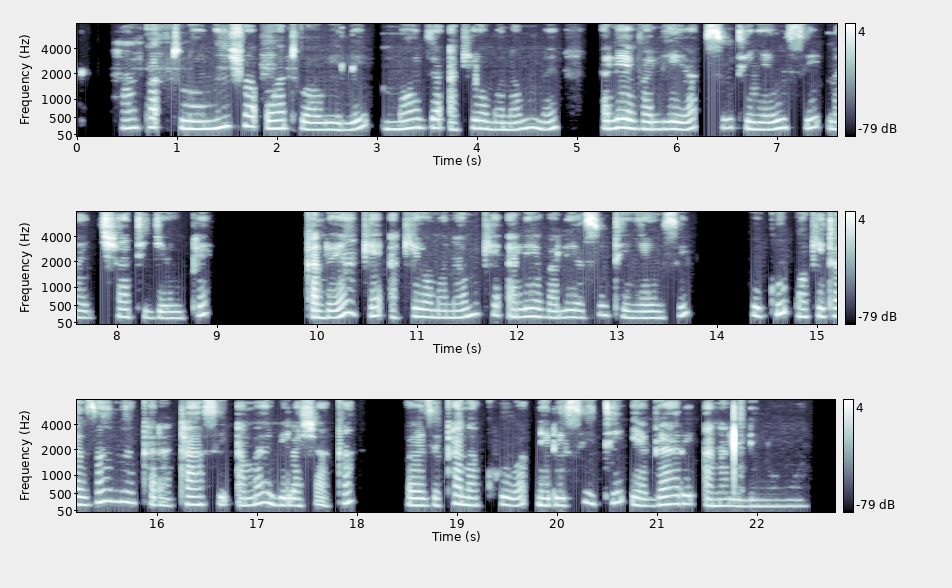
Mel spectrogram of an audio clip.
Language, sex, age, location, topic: Swahili, female, 25-35, Nairobi, finance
